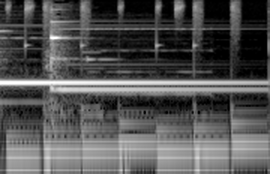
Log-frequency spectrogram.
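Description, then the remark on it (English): A doorbell chime rings out in a steady melodic pattern, sustained bell tones over a repeating low pulse, fairly quiet and with no voices. “That's weird, because I thought I heard the doorbell.”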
